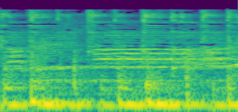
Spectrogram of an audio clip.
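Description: Devotional chanting: a man's voice singing a mantra, with small hand cymbals (karatalas) struck in a steady rhythm and a two-headed mridanga drum played along.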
